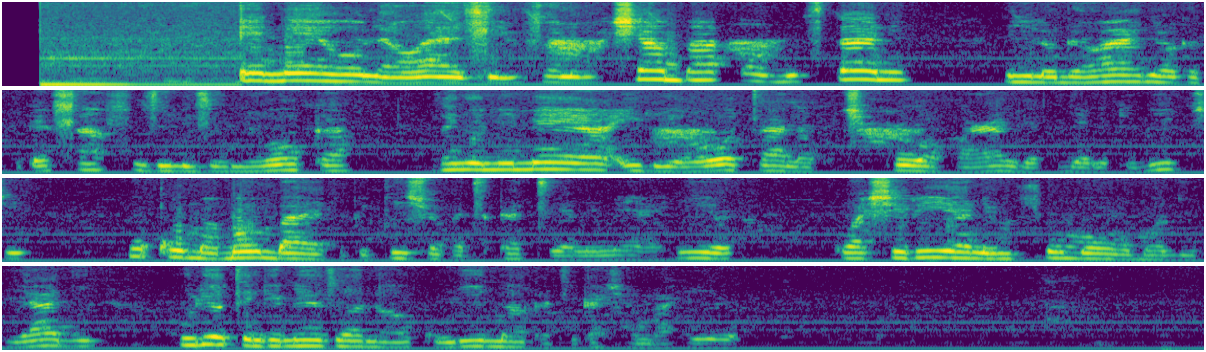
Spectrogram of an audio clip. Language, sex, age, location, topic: Swahili, female, 18-24, Dar es Salaam, agriculture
